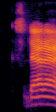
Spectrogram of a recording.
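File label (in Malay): "kesedaran", Malay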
